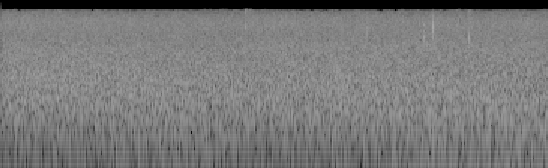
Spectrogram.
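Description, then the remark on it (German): A steady hiss of surf from the Tromper Wieg rolling gently onto a white sand beach on an island, waves with white foam crests, in a moderate, fresh spring wind; a continuous broad rush of water with no distinct wave breaks standing out and no voices. “Die Wellen der Tromper Wieg rollen gemütlich mit ihren weißen Schaumkronen an das Ufer”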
